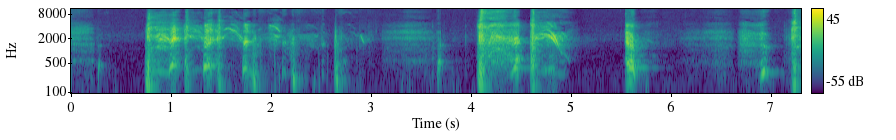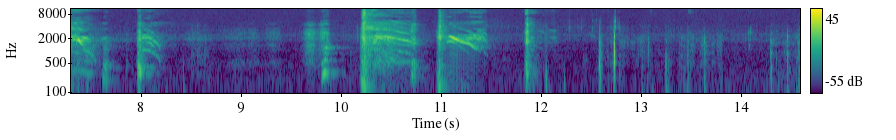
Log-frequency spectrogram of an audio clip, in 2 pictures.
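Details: Adult with an ongoing wheezy cough, coughing in several bouts with a whistling, wheezy tail after some coughs; wheezy cough.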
